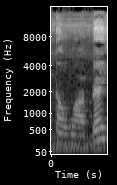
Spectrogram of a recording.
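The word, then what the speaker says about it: تَوَّابًا: Ingat ya, bahwa mad iwad itu panjangnya 1 alif atau 2 harokat atau 2 ketukan. Maka tadi membacanya tawwaba yaitu tawwaba. Begitu ya.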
